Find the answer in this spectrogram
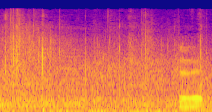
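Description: Low steady background noise with one short click about half a second in; a voice says "uh" near the end.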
